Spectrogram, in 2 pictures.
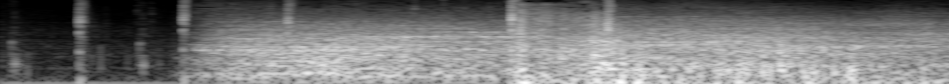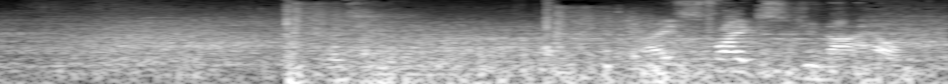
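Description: A dragon breathes a roaring blast of fire.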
